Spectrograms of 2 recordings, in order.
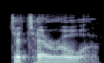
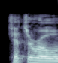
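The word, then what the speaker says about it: Tetairoa: I believe you say his name, Teteroa. Teteroa McMillan.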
